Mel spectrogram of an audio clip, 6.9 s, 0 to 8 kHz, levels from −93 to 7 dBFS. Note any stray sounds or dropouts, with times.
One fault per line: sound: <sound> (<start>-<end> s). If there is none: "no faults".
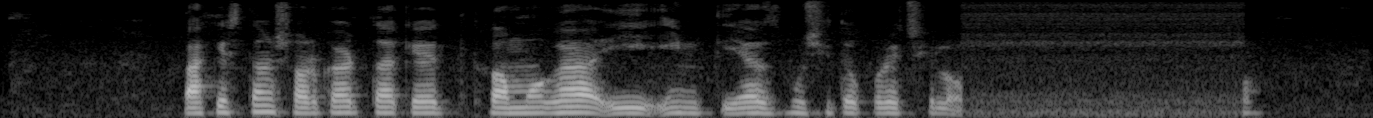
no faults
